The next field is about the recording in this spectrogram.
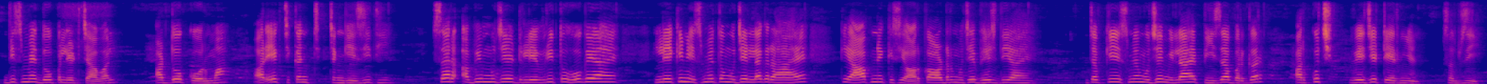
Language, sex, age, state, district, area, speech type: Urdu, female, 18-30, Uttar Pradesh, Lucknow, rural, spontaneous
